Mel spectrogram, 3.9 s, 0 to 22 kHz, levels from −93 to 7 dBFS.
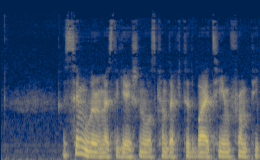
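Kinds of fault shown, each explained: No technical fault can be heard in this speech recording. There is nothing to list for it.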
